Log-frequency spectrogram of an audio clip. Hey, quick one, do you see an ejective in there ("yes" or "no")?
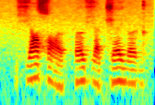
no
